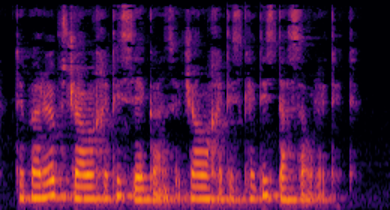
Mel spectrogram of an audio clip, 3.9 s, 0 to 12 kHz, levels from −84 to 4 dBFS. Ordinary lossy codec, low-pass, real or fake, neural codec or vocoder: AAC, 32 kbps; 10.8 kHz; real; none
